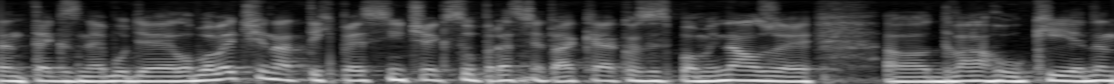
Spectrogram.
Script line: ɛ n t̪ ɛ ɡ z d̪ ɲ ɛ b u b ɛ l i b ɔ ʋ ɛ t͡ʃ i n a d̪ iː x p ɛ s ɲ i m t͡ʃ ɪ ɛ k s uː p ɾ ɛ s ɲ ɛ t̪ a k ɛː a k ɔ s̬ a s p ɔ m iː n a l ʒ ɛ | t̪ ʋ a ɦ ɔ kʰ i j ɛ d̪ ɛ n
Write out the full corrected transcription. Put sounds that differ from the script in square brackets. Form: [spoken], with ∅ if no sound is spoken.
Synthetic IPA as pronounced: ɛ n t̪ ɛ ɡ z d̪ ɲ ɛ b u [ɟ] ɛ l [ɛ] b ɔ ʋ ɛ t͡ʃ i n a [t̪] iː x p ɛ s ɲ i [∅] t͡ʃ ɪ ɛ k s uː p ɾ ɛ s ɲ ɛ t̪ a k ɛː a k ɔ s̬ [i] s p ɔ m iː n a l ʒ ɛ | [d̪] ʋ a ɦ [u] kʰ i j ɛ d̪ ɛ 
